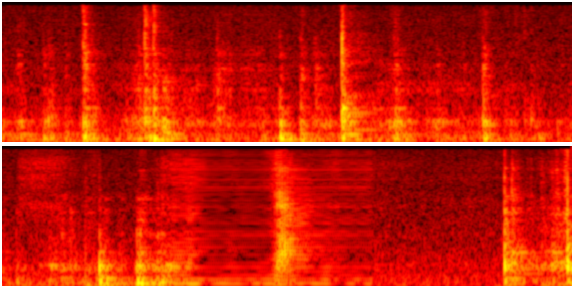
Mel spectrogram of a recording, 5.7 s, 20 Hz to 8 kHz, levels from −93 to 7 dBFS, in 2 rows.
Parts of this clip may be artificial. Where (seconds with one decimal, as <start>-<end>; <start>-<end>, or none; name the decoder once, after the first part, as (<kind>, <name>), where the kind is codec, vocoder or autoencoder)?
3.7-4.7 (vocoder, HiFi-GAN)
